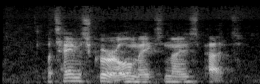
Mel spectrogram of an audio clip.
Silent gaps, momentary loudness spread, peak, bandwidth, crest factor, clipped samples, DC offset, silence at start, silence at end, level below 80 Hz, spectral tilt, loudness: none; 14 LU; -2 dBFS; 17 kHz; 18 dB; under 0.1%; under 0.1%; 0.5 s; 0.2 s; -56 dBFS; -4 dB/octave; -18 LUFS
